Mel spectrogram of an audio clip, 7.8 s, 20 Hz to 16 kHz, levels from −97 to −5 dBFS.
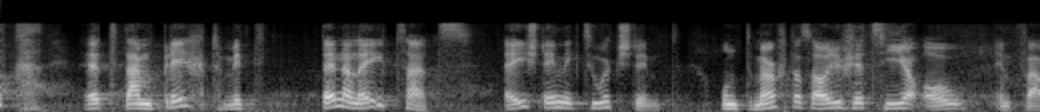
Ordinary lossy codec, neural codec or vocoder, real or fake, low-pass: none; codec, 16 kHz, 1 kbps, X-Codec, HuBERT features, trained on LibriSpeech; fake; 7.2 kHz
